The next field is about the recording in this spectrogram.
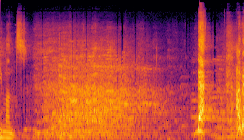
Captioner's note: audience laughing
